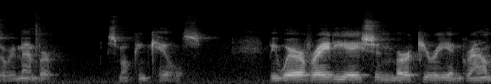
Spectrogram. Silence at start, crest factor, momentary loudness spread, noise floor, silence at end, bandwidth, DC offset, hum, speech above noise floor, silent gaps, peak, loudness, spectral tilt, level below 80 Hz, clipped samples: 0 s; 22 dB; 14 LU; -52 dBFS; 0 s; 13.5 kHz; under 0.1%; none; 23 dB; none; -8 dBFS; -28 LUFS; -3 dB/octave; -64 dBFS; under 0.1%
